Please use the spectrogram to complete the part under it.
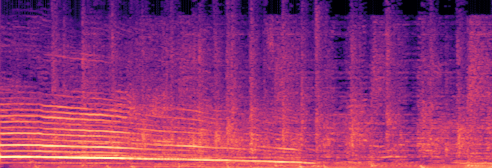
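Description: Audience cheering and applauding as a comedian is introduced and walks on stage: a steady, loud crowd roar with a long high cry sliding downward in pitch over the first three seconds.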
